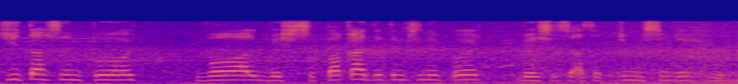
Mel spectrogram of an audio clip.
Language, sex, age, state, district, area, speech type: Kashmiri, male, 18-30, Jammu and Kashmir, Kupwara, rural, spontaneous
